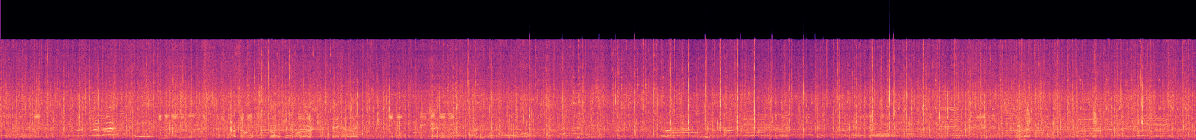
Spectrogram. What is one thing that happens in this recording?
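A crowd of spectators cheers and calls out close by, outdoors.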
